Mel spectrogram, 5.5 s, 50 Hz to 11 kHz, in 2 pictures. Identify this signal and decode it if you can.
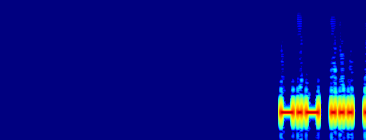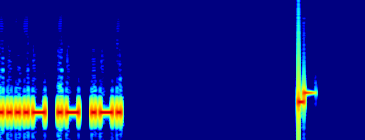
Morse code, heard as a keyed tone, about 37 wpm, 700 Hz. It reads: KS4AR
